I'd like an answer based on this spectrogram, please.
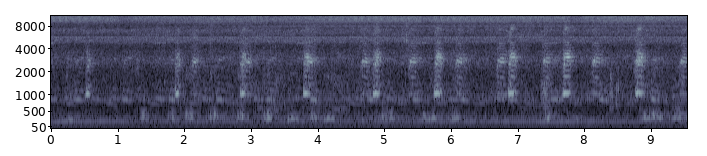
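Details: Frogs croaking in a chorus at night, short pulsed croaks repeating about every second with a steady high insect-like drone underneath throughout.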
